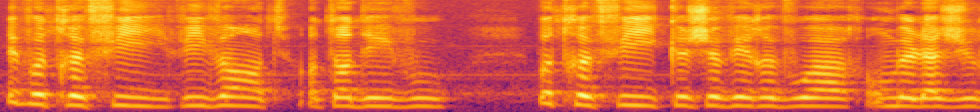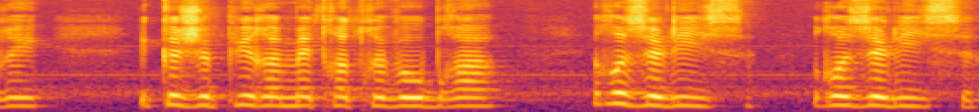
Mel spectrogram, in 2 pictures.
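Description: Brief : une femme en chevalier noble, fier, fougueux, voix légèrement haute, lecture de roman. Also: female voice, on the high side, level tone, a little slow, darkish tone, natural voice. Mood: desperate. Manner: urgent, pleading outbursts. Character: young nobleman knight, proud and passionate. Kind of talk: audiobook character reading.

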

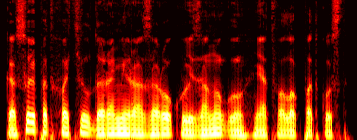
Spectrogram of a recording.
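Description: A man reading a story aloud in a measured, even manner. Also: extremely low pitch, no echo, clean studio sound. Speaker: audiobook narrator. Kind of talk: scripted narration.

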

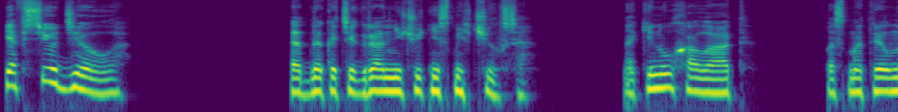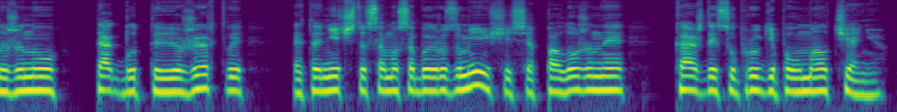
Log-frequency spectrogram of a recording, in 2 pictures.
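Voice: medium pitch, fairly even intonation, normal speed, no room sound, studio quality. A narrator reading a novel aloud as scripted narration. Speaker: audiobook narrator.

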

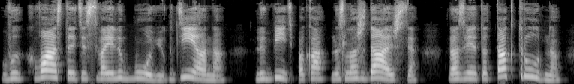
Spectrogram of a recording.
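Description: A woman reading aloud, voicing a tormented, hysterical young wife in shrill, anguished outbursts. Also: steady tone, takes it slowly, a bit bright, dry recording, clean studio sound. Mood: furious.

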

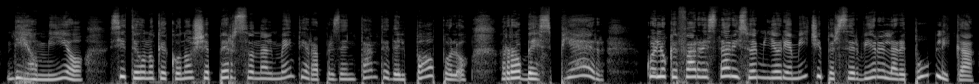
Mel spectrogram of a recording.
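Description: A woman reading aloud and voicing an excitable young girl who pleads and gushes in a raised, breathless voice. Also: moderate pace, no room sound, clean studio sound, natural voice. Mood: overwhelmed. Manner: breathless, pleading, higher and louder voice.

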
